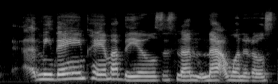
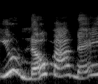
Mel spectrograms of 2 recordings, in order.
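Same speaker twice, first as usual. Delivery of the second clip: amazed question; 12 semitones higher than usual. Retold or imitated. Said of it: "I said".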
